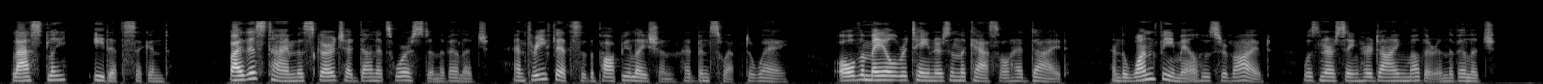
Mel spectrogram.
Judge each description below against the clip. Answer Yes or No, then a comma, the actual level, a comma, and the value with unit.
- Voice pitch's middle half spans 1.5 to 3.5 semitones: Yes, average, 2.8 semitones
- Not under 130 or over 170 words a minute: No, average, 185 wpm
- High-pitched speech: No, medium, 175 Hz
